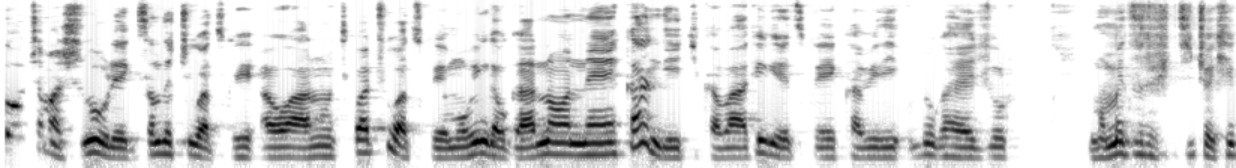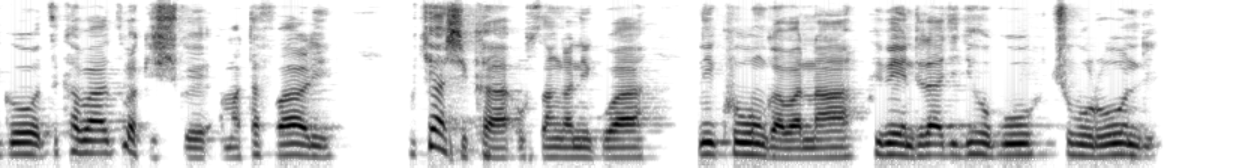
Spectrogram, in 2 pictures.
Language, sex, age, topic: Rundi, male, 25-35, education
